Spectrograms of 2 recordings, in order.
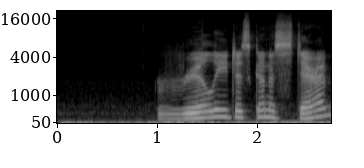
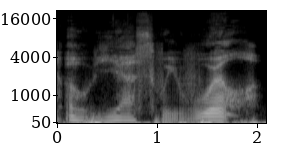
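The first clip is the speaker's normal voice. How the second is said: much lower, dark and certain; sinister low voice; 13 semitones lower, slower than usual. Acted. Girlfriend darkly promising her captive, much lower. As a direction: sink deep into menace.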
